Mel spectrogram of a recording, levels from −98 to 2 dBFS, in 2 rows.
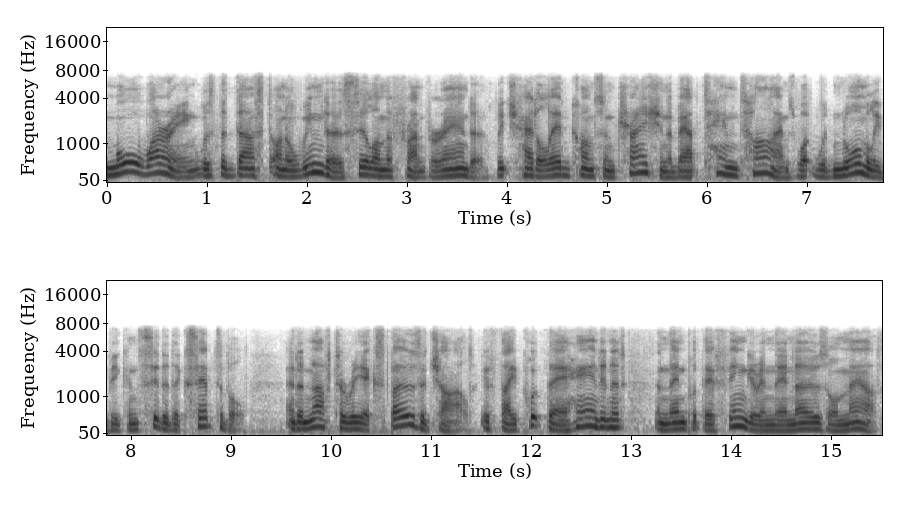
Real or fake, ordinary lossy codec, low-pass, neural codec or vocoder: real; Opus, 32 kbps; 7.2 kHz; none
